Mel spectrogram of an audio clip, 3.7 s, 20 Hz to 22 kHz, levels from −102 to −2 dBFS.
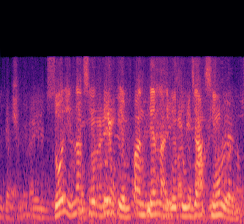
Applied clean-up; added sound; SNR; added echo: neural separator model SepFormer DNS4.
